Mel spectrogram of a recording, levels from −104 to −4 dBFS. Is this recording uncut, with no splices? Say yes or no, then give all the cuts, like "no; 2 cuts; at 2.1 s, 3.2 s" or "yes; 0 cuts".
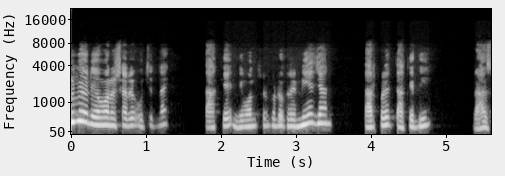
yes; 0 cuts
